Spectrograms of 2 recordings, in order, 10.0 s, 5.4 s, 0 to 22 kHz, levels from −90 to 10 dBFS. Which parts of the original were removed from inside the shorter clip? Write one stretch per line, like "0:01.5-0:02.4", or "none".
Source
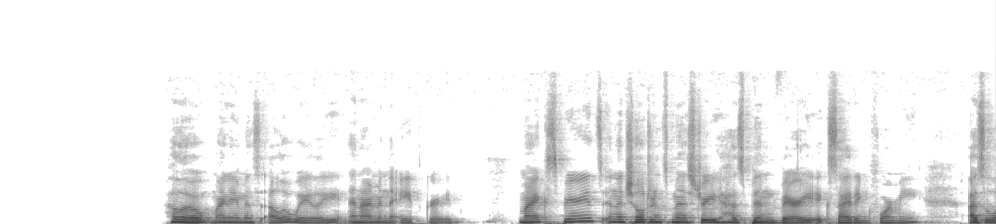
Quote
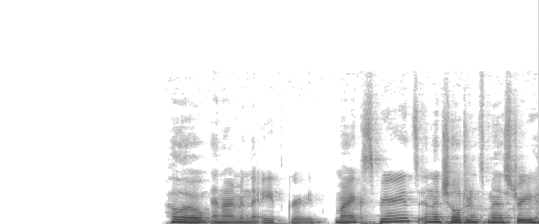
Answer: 0:02.1-0:03.5
0:04.7-0:05.1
